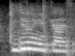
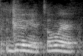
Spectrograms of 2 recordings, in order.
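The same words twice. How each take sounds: First: Said in the usual way. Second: Quieter, to herself; a much softer self-reassurance; softer repeat. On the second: Real, not acted. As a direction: say it again softly to yourself.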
